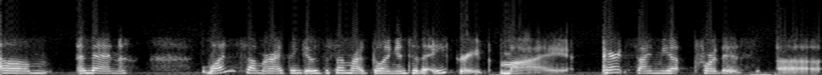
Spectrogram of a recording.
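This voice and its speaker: A high-pitched female voice at a moderate pace, with fairly even intonation amid noticeable background noise. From Hawaii, Big Island. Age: 20s. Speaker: university student. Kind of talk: interview.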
